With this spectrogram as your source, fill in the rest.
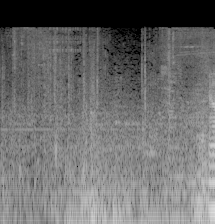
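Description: A motorbike engine rumbles low.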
